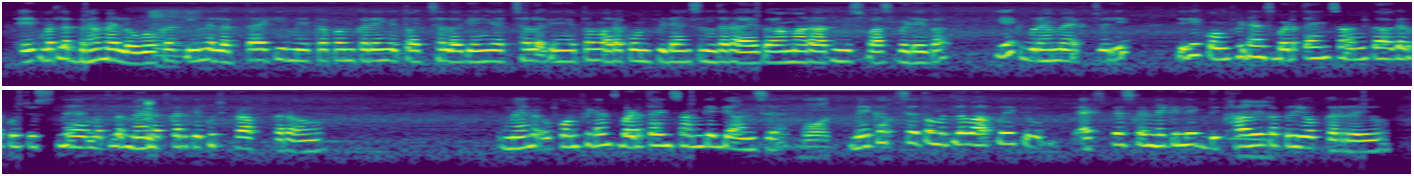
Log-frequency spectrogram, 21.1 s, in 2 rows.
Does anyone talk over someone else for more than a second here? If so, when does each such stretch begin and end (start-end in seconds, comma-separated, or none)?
none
